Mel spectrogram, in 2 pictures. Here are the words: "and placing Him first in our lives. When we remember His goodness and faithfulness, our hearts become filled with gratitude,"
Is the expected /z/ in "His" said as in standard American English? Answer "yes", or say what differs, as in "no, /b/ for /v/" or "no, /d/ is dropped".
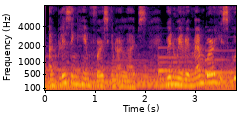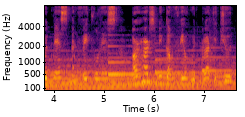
no, /s/ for /z/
